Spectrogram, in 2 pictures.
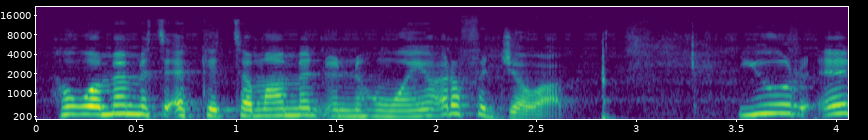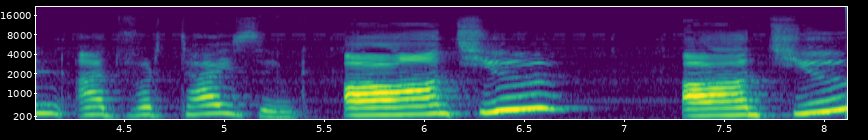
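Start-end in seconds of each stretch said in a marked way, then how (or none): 3.5-6.5 slow statement, then "aren't you" loud and rising; rising tag intonation. Shown as a demonstration. Teacher demonstrating a question tag to students, loud rising "aren't you". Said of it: "شلون النغمة مرتفعة بال question tag". 7.3-8.1 loud "Aren't you" climbing at the end; rising tag intonation. Shown as a demonstration. Teacher repeating the tag for students, loud rising "Aren't you". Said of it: "شلون النغمة مرتفعة بال question tag".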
